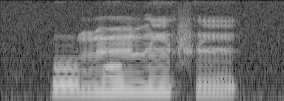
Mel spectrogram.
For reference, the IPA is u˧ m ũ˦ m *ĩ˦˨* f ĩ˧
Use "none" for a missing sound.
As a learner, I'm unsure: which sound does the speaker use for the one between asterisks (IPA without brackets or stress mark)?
ĩ˦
